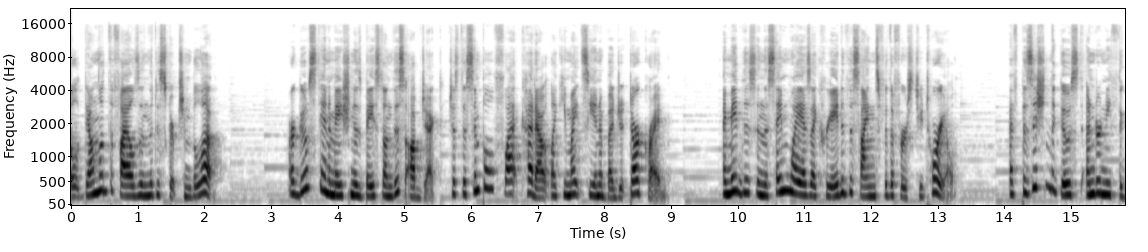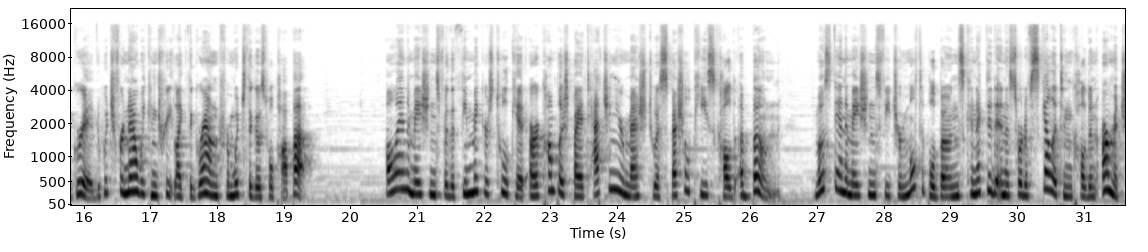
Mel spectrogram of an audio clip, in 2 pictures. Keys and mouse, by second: 4.5-6.5 middle drag.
